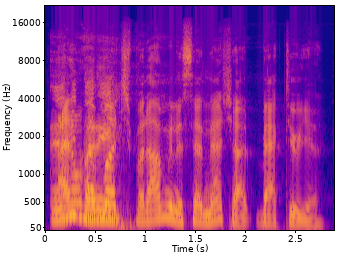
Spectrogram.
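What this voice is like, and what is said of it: Impression of Dikembe Mutombo. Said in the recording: “going to do an impression of the guy you thought of ... Dikembe Motombo”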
